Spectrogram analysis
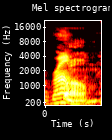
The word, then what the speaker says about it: Ram: they teach you is, it's spelled ram, but it's pronounced more rum.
